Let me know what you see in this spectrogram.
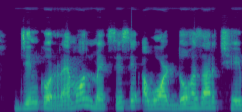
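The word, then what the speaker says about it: Ramon Magsaysay: बातें दोस्तों तो यह बहुत से बच्चे इसको रेमन मैगसेसे रमन रमन हमारे साइंटिस्ट उच्चारण करते हैं और यह उनका इससे कोई लेना-देना नहीं है है रेमन मैगसेसे के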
